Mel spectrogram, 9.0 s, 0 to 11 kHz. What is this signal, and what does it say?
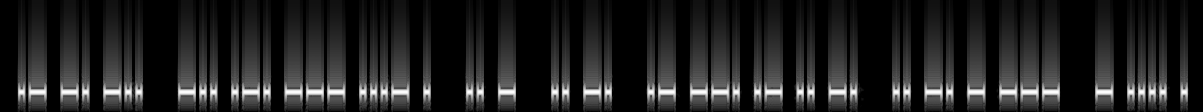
Morse code, heard as a keyed tone, about 30 wpm, 600 Hz. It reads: AND DROVE IT IN AGAIN INTO THE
